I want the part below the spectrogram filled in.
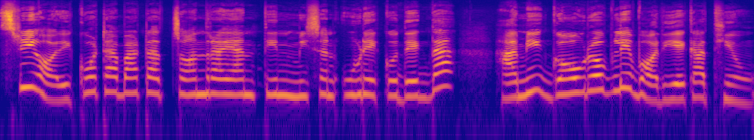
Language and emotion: Nepali, happy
